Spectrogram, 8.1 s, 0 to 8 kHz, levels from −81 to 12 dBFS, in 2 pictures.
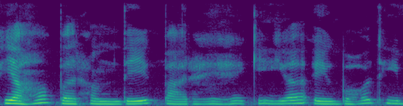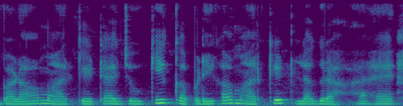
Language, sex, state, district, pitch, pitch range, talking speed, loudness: Hindi, female, Chhattisgarh, Raipur, 195 Hz, 185-220 Hz, 170 wpm, -20 LUFS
